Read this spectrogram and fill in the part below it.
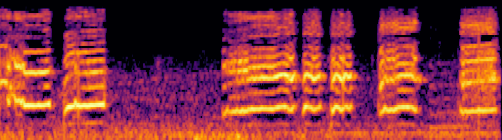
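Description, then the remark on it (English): Three backyard chickens at a townhouse in Washington, D.C. cluck loudly in a run of short, overlapping bursts with a few brief pauses, over a low outdoor rumble. No one speaks. “not everyone in Washington thinks chickens will make good neighbors.”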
